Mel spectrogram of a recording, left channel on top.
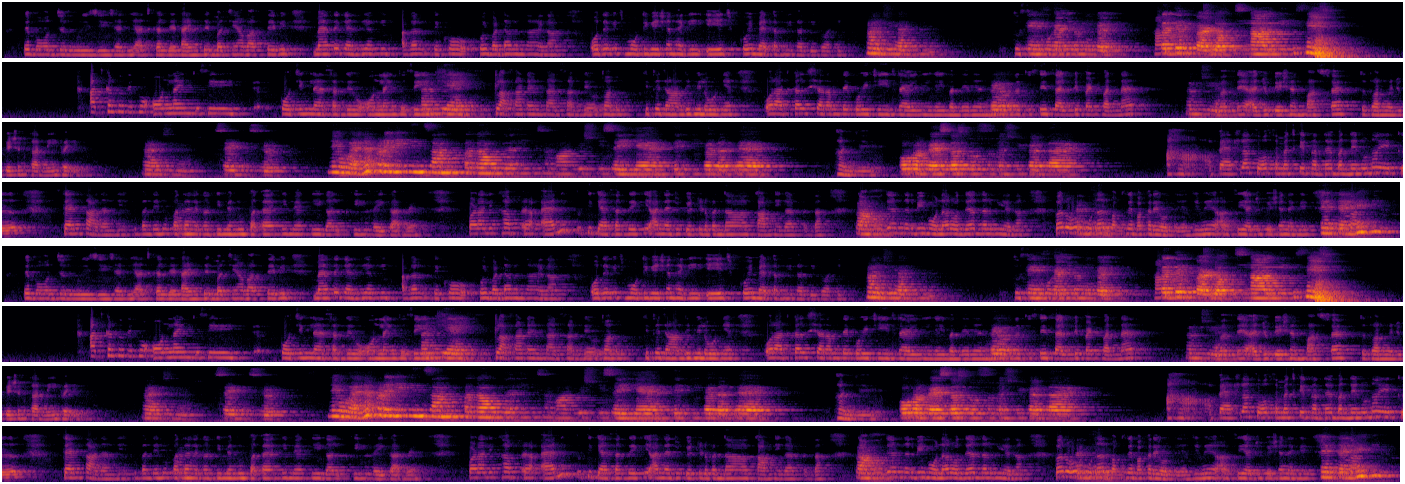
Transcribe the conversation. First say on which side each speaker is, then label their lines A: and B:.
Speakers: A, on the left (about 30°); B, on the left (about 50°).
A: ਤੇ ਬੋਤ ਜ਼ਰੂਰੀ ਚੀਜ਼ ਹੈਗੀ ਅੱਜ ਕੱਲ੍ਹ ਦੇ ਟਾਈਮ ਤੇ ਬੱਚਿਆਂ ਵਾਸ। ਵੀ ਮੈਂ ਤੇ ਕਹਿੰਦੀ ਆਂ ਕਿ ਅਗਰ ਦੇਖੋ ਕੋਈ ਵੱਡਾ ਬੰਦਾ ਹੈਗਾ ਉਹਦੇ ਵਿੱਚ। ਮੋਟੀਵੇਸ਼ਨ ਹੈਗੀ ਏਜ ਕੋਈ ਮੈਟਰ ਨਹੀਂ ਕਰਦੀ ਤੁਹਾਡੀ।
B: ਹਾਂਜੀ ਹਾਂਜੀ ਹਾਂਜੀ
A: ਤੁਸੀਂ
B: ਏਜ
A: ਕੋਈ
B: ਮੈਟਰ
A: ਵੀ
B: ਨਹੀਂ ਕਰਦੀ
A: ਹਾਂ
B: ਕਦੇ ਵੀ ਪੜ
A: ਤੁਸ
B: ਲਓ ਕਿਸੇ ਨਾਲ ਵੀ ਕਿਸੇ ਏਜ ਵੀ।
A: ਅੱਜ ਕੱਲ੍ਹ ਤਾਂ ਦੇਖ। ਖੋ ਔਨਲਾਈਨ ਤੁਸੀਂ ਅ ਕੋਚਿੰਗ ਲੈ ਸਕਦੇ ਓ, ਔਨਲਾਈਨ ਤੁਸੀਂ।
B: ਹਾਂਜੀ ਹਾਂਜੀ
A: ਕਲਾਸਾਂ ਅਟੈਂਡ ਕਰ ਸਕਦੇ ਓ ਤੁਹਾਨੂੰ ਕਿਤੇ ਜਾਣ ਦੀ ਵੀ ਲੋੜ ਨੀ ਐ। ਔਰ ਅੱਜ ਕੱਲ ਸ਼ਰਮ ਤੇ ਕੋਈ ਚੀਜ਼ ਰਹਿ ਹੀ ਨਹੀਂ ਗਈ ਬੰਦੇ ਦੇ ਅੰਦਰ,
B: ਬਿਲਕੁਲ
A: ਅਗਰ ਤੁਸੀਂ ਸੈਲਫ ਡਿਪੈਂਡ ਬਣਨਾ ਐ।
B: ਹਾਂਜੀ-ਹਾਂਜੀ।
A: ਤੇ ਐਜੂਕੇਸ਼ਨ ਮਸਟ ਐ, ਤੇ ਤੁਹਾਨੂੰ ਐਜੂਕੇਸ਼ਨ ਕਰਨੀ ਈ ਪਏਗੀ।
B: ਹਾਂਜੀ-ਹਾਂਜੀ, ਸਹੀ ਦੱਸਿਆ ਬਿਲਕੁਲ, ਨੀ ਊ ਐ ਨਾ ਪੜ੍ਹੇ ਲਿਖੇ ਇਨਸਾਨ ਨੂੰ ਪਤਾ ਹੁੰਦਾ ਨੀ ਕਿ ਸਮਾਜ ਵਿੱਚ ਕੀ ਸਹੀ ਐ ਤੇ ਕੀ ਗਲਤ ਹੈ।
A: ਹਾਂਜੀ।
B: ਉਹ ਹਰ ਫੈਸਲਾ ਸੋਚ ਸਮਝ ਕੇ ਕਰਦਾ ਐ।
A: ਹਾਂ ਫੈਸਲਾ ਸੋਚ ਸਮਝ ਕੇ ਕਰਦਾ ਐ, ਬੰਦੇ ਨੂੰ ਨਾ ਇੱਕ ਸੈਂਸ ਆ ਜਾਂਦੀ ਐ। ਬੰਦੇ ਨੂੰ ਪਤਾ
B: ਹਾਂਜੀ
A: ਹੈਗਾ ਕਿ ਮੈਨੂੰ ਪਤਾ ਐ ਕਿ ਮੈਂ ਕੀ ਗਲਤ ਕੀ ਸਹੀ
B: ਹਾਂਜੀ
A: ਕਰ ਰਿਹਾ। ਪੜ੍ਹਾ ਲਿਖਾ ਐ ਨਹੀਂ ਤੁਸੀਂ ਕਹਿ ਸਕਦੇ ਕਿ ਅਨਐਜੂਕੇਟਿਡ ਬੰਦਾ ਕੰਮ ਨਹੀਂ ਕਰ ਸਕਦਾ।
B: ਕਾਂ
A: ਕੰਮ ਉਹਦੇ ਅੰਦਰ ਵੀ ਹੁਨਰ ਉਹਦੇ ਅੰਦਰ ਵੀ ਹੈਗਾ। ਪਰ ਉਹ
B: ਹਾਂਜੀ
A: ਹੁਨਰ
B: ਹਾਂਜੀ
A: ਵੱਖਰੇ ਵੱਖਰੇ ਹੁੰਦੇ ਐ ਜਿਵੇਂ ਅਸੀਂ ਐਜੂਕੇਸ਼ਨ ਹੈਗੇ।
B: ਨੇ
A: ਤੇ ਸਾਨੂੰ
B: ਕਿ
